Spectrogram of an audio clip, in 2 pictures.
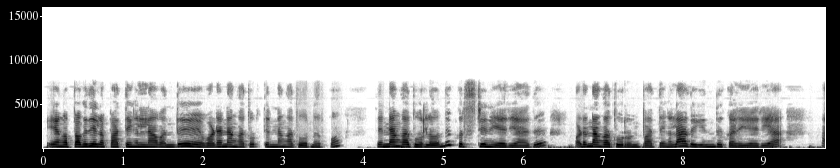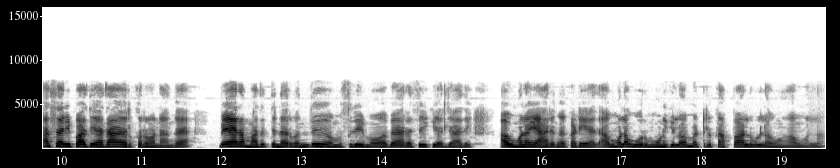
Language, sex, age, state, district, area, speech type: Tamil, female, 45-60, Tamil Nadu, Viluppuram, rural, spontaneous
